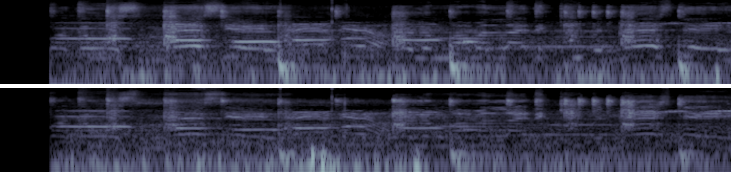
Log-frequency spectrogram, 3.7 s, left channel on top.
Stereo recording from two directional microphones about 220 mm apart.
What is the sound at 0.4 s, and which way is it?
Music, 50° left (ahead or behind).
